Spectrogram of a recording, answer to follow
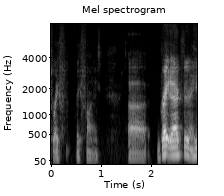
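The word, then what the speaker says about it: Ralph Fiennes: I used to think his name was Ralph Ralph Fian. I thought his name was Ralph Fian. Um apparently it's Rafe Rafe Fines.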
